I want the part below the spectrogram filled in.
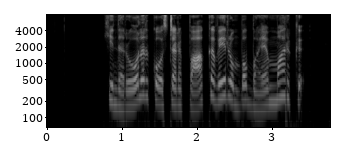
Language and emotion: Tamil, fearful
